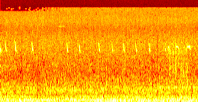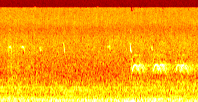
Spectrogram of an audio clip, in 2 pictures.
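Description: A pair of birds, male and female, calling near their nest: a run of short, high, ticking chips repeats steadily, then a few harsher, rasping calls come near the end, all over a constant low rumble of background noise.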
